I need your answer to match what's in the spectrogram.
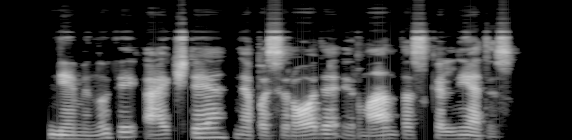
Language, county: Lithuanian, Kaunas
